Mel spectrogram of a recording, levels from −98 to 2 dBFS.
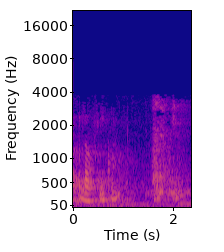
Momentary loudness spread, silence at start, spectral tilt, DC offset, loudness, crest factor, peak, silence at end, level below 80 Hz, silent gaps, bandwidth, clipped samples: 17 LU; 0 s; -6 dB/octave; under 0.1%; -46 LUFS; 20 dB; -26 dBFS; 0 s; -62 dBFS; none; 3.8 kHz; under 0.1%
